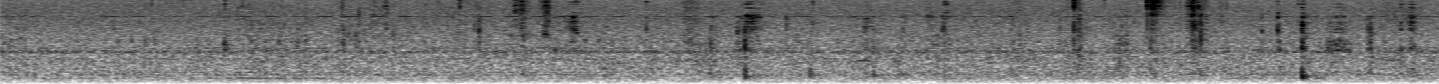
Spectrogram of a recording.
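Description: A person chewing a mouthful of baked sesame-topped roll, with a scatter of soft mouth clicks and small crunches over a faint steady hiss.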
